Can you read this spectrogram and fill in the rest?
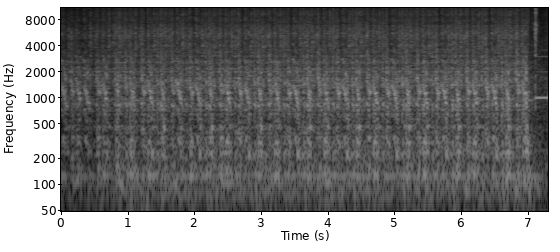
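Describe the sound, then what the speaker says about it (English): A 7.3 Powerstroke diesel truck engine cranks over continuously with a rough, rhythmic chugging, never quite catching, close and steady throughout. "This thing is just rough to start."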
